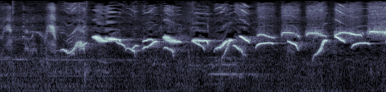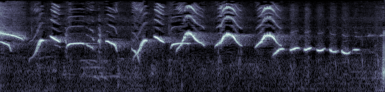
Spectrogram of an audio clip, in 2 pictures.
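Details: {'caption': 'Chinese hwamei, an old wild-caught fighting bird praised for strong singing: a loud, fast run of varied whistled notes with swooping slurs and high chips, ending in a short level trill.'}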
